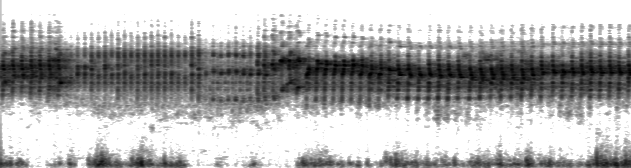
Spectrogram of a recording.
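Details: Long ngekek of a pastel green fighter lovebird at home: a continuous high chattering trill that softens briefly near the middle, then swells louder and keeps going, with low bumps and rumbles below.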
